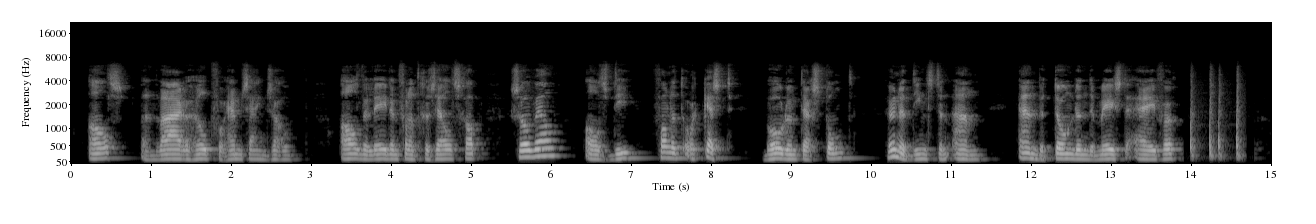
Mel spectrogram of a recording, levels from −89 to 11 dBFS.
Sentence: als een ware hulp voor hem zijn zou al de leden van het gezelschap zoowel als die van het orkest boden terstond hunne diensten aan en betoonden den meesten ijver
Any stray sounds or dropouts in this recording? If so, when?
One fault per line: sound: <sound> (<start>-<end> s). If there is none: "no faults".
sound: thud (14.0-14.7 s)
